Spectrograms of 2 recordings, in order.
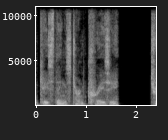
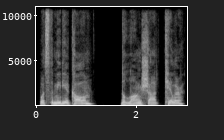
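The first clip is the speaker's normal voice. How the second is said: high, pressing investigator voice; interrogating detective; 10 semitones higher, 4 dB louder than usual. Acted. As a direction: push him with pointed questions. Wu needling Trilling.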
